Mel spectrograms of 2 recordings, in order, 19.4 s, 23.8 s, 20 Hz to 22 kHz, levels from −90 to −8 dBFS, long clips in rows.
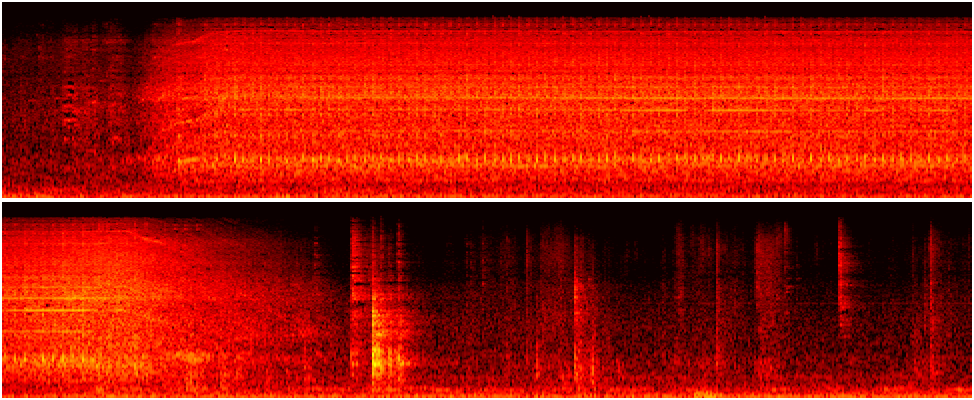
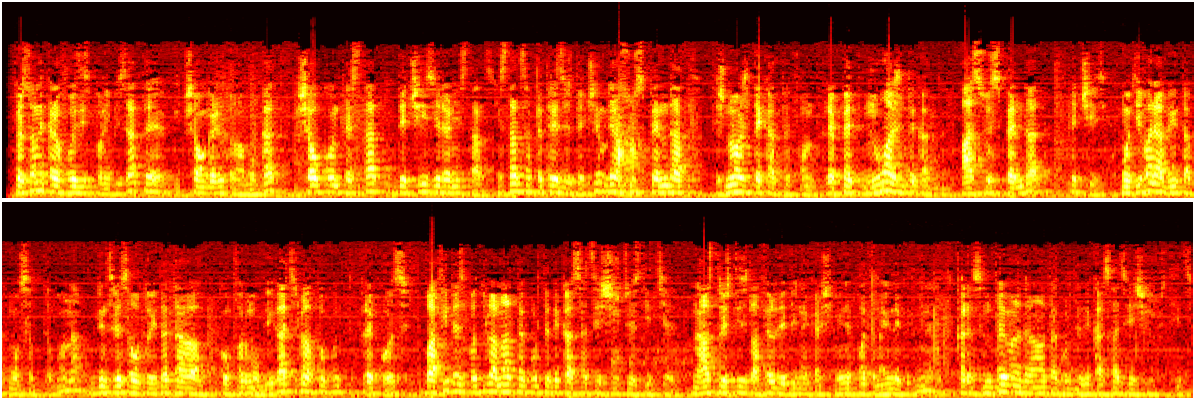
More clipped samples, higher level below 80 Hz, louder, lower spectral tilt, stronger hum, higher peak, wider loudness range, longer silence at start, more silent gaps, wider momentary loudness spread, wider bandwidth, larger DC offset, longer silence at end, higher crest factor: neither; second, -52 dBFS vs -42 dBFS; second, -33 LUFS vs -18 LUFS; second, -0.5 dB/octave vs -4.5 dB/octave; neither; second, -14 dBFS vs 0 dBFS; first, 18 LU vs 4 LU; about the same, 0 s vs 0.1 s; neither; first, 21 LU vs 10 LU; first, 16 kHz vs 10 kHz; neither; about the same, 0 s vs 0 s; about the same, 22 dB vs 18 dB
